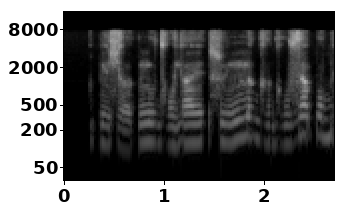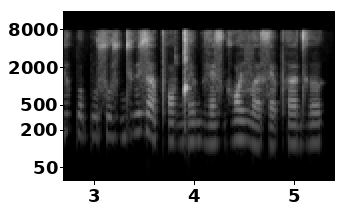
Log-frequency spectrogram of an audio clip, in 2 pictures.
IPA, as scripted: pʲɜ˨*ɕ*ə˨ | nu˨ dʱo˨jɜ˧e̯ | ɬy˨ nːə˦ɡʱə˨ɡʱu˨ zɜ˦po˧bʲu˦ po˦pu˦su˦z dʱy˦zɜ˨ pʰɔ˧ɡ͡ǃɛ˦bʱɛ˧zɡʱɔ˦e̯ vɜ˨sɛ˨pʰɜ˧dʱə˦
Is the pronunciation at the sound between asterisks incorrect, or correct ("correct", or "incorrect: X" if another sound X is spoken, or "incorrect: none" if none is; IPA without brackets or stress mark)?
correct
